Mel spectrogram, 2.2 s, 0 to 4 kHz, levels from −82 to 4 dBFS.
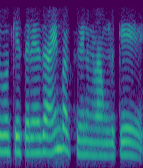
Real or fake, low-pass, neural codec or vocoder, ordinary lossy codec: real; 3.6 kHz; none; none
